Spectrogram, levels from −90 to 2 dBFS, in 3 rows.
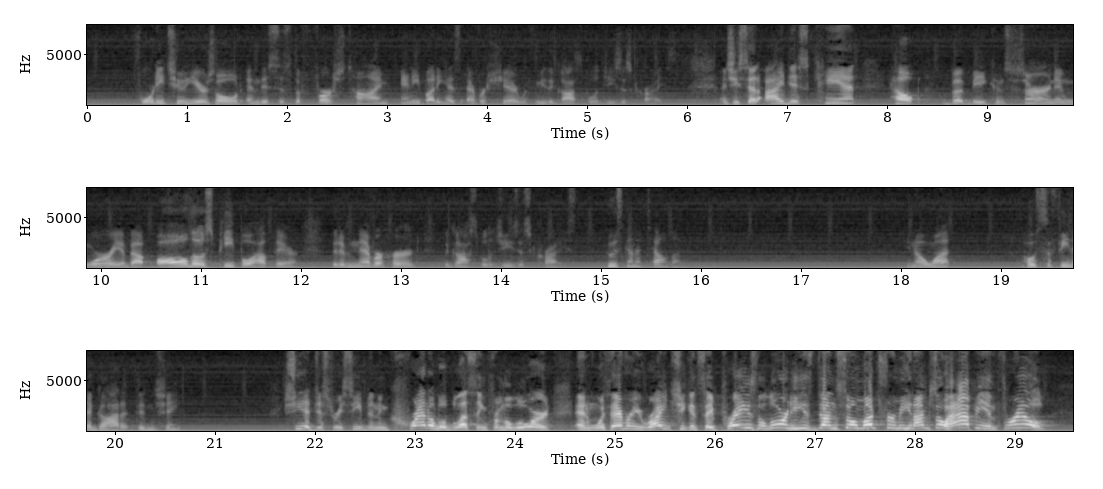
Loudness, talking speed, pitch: -19 LUFS, 185 wpm, 170 Hz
